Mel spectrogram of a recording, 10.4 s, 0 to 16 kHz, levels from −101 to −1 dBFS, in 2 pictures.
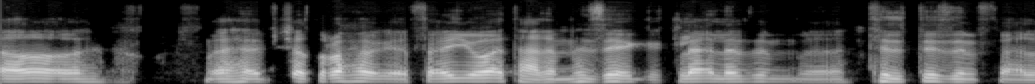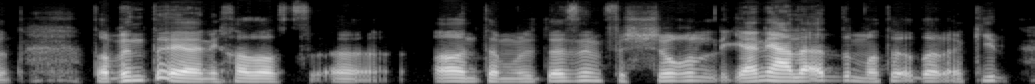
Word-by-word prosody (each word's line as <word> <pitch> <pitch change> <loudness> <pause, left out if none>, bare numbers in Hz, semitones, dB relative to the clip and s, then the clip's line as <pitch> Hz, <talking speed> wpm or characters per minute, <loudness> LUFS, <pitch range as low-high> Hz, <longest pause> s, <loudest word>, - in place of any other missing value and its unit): آه، 125 -2 +1 0.5
ما 125 +1 -2
هي 120 - -1
مش - - -4
هتروْح 135 +1 +1
غ 125 -3 -1
في - - -6
أي 135 +2 0
وقت 140 -1 +2
على 115 +1 0
مزاجك، 125 -3 -4
لأ 130 0 +2
لازم 125 0 -5 0.4
تلتزم 125 -3 -3
فعلًا 105 -2 -8 0.4
طب 155 - 0
أنت 180 +2 +1
يعني 130 -3 +7
خلاص 130 -1 +2
آآ - - -5 0.3
آه 145 0 +6
أنت 135 -2 -3
مُلتزم 155 +6 -2
في 155 - -21
الشغل، 160 0 -3
يعني 150 +4 +4
على 160 0 +8
قد 175 +1 0
ما 130 -5 -5
تقدر 140 +2 -2
أكيد، 170 -3 -12
135 Hz, 180 wpm, -24 LUFS, 125-145 Hz, 0.5 s, على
